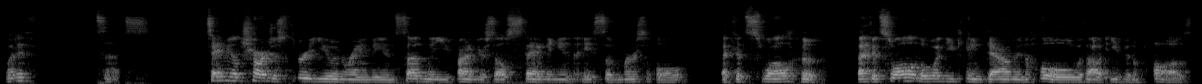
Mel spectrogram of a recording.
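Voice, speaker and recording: A man casually chatting and reading a horror board game story aloud, relaxed and rambling. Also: medium pitch, normal speed, a little hiss or hum. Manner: relaxed, rambling, laughs at own slips. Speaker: tabletop game player and narrator. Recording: roomy echo.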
